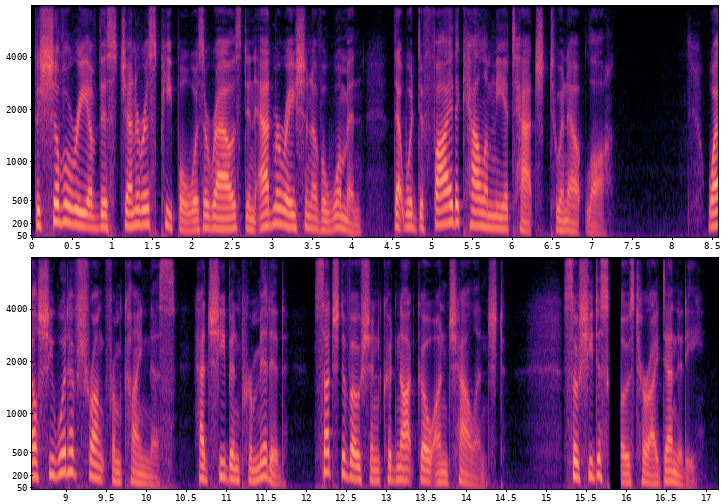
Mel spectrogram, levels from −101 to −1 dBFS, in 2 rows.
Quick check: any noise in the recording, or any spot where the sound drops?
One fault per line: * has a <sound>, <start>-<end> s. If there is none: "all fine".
* has a dropout, 15.8-15.9 s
